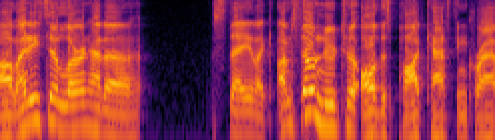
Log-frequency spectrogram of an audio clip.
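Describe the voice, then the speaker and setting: A man speaks loudly at a fairly slow pace. His intonation is lively. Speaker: gaming youtuber and podcaster. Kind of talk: casual podcast monologue. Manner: halting, many fillers. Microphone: too close to microphone.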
